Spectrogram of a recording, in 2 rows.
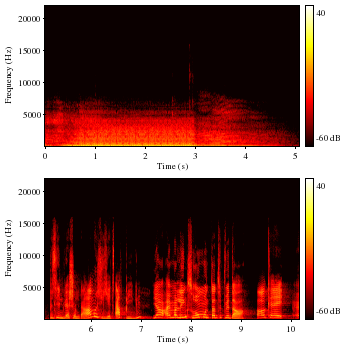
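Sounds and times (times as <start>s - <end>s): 
car engine humming while driving: 0.4s - 3.4s
speech: 5.3s - 10.1s.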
